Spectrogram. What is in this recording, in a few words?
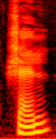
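"shen2", Mandarin Chinese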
